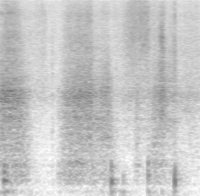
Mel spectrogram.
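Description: A hardcover book and a magazine being handled, their covers and pages rubbing and sliding against each other in two short stretches, followed by a few light taps.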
